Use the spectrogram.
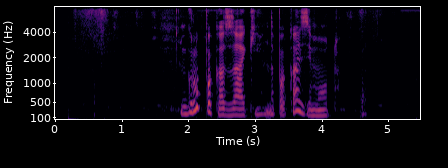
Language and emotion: Russian, sad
